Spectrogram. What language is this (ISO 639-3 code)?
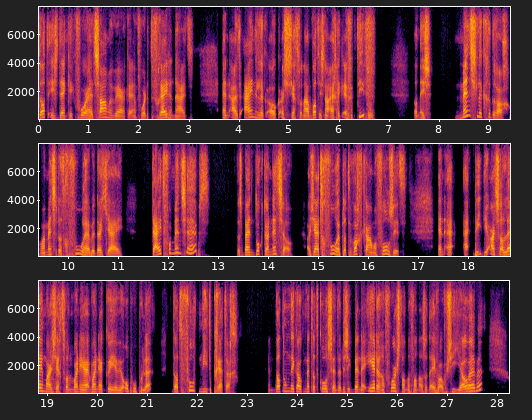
nld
